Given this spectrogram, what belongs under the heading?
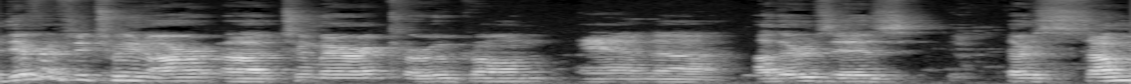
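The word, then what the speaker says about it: ウコン: It's actually pronounced like ice cream cone. I called it ukon for years till I went to Japan. They said, no, it's called ukon, like an ice cream cone.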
